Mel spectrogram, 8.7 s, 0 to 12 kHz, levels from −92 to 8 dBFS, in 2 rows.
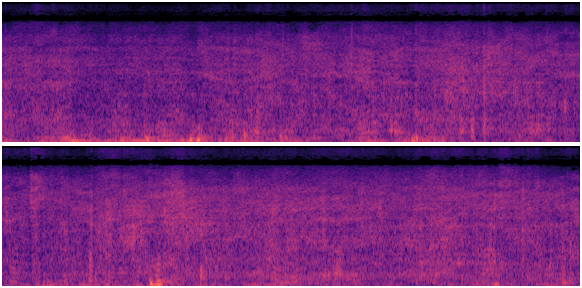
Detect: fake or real fake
